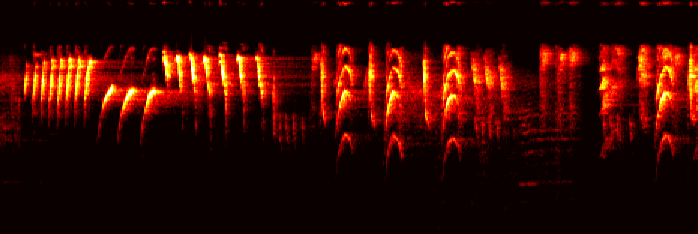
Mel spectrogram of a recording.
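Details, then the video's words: Small bird singing sharp, dense bursts kept for tutoring pet birds. Fast chains of downward-curving notes repeat in rapid runs, then louder arched whistles and scattered chips follow. "Masteran burung kecil nembak"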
